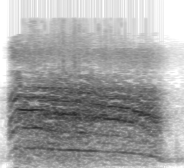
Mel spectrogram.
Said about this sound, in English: A wild, hoarse scream.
